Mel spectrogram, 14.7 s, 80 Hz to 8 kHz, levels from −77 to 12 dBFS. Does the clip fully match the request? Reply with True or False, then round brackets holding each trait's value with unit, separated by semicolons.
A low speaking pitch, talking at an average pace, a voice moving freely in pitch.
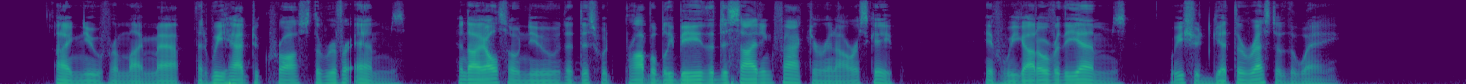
False (90 Hz; 170 wpm; 3.9 semitones)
